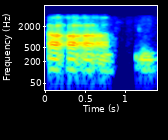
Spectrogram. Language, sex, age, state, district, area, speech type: Bodo, male, 45-60, Assam, Chirang, rural, conversation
